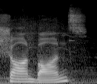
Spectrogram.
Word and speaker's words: Sean Bonds: Sean Bonds, but it's spelled like Sean Bean. It's like Sean Beans, except it's pronounced Sean Bonds.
